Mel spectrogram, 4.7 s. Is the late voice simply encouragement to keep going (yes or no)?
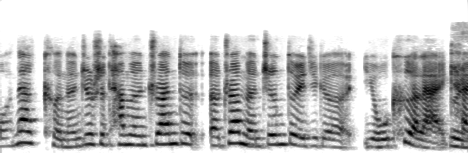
no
